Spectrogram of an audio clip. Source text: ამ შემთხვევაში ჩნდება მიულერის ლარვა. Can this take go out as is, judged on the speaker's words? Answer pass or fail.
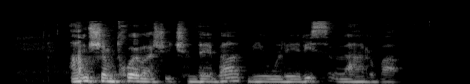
pass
